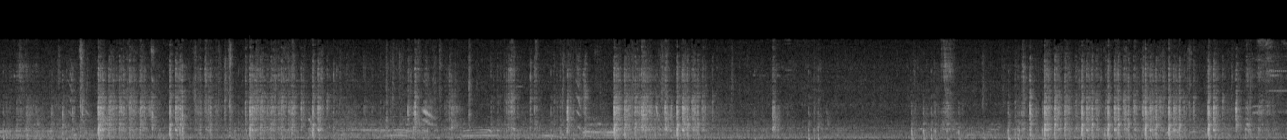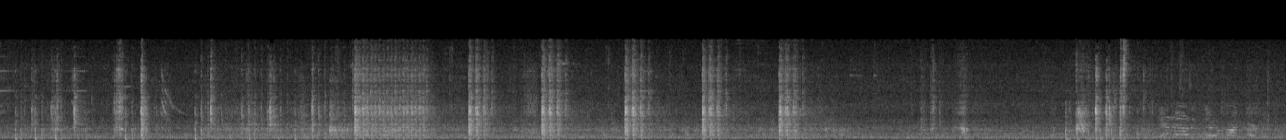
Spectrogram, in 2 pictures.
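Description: Rifle fire cracks in rapid bursts through a loudspeaker.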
